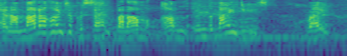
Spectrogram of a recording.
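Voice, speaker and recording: Speaking very fast in an American accent, a woman sounds animated, with lively intonation, and noticeable background noise behind her. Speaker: livestreamer. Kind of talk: casual chat.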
